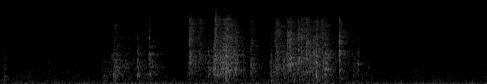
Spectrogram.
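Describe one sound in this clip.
Paper crinkles as a sheet is unfolded.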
